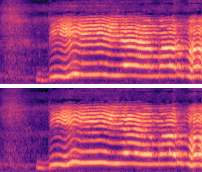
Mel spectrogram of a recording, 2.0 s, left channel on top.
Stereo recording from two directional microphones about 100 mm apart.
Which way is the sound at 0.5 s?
30° right (ahead or behind).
